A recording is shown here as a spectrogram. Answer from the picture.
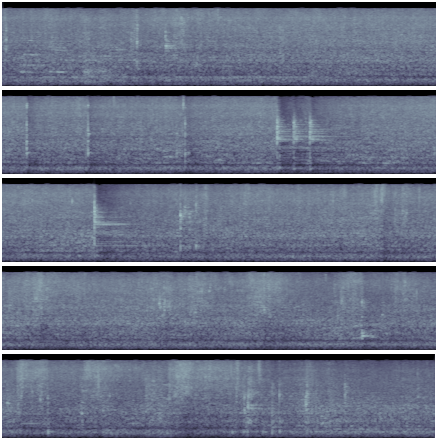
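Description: Onions and chili flakes sizzling in a large stainless steel stockpot while a silicone spatula stirs and scrapes the bottom, with a few sharp knocks of the spatula against the pot.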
